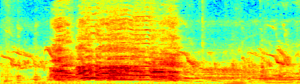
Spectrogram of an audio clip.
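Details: Crowing rooster: a soft lead-in, then a loud, sustained, harmonic crow of a little over a second that fades off, with a man's voice briefly after.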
